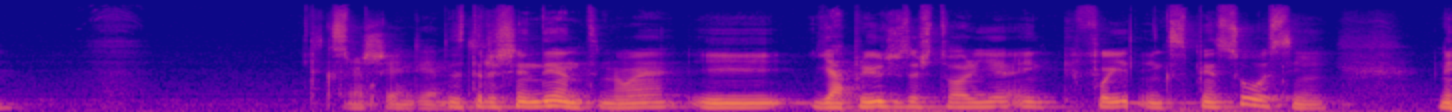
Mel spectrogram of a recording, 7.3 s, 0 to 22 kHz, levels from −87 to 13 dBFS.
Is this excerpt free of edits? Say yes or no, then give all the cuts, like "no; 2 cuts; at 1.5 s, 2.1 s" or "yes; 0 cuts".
no; 1 cut; at 5.6 s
